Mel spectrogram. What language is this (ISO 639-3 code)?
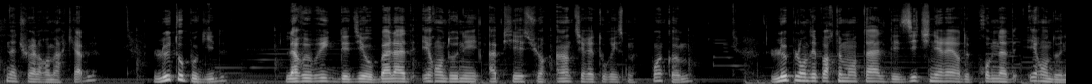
fra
